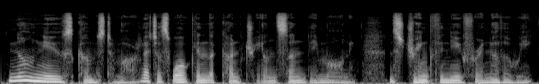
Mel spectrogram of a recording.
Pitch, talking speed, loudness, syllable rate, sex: 100 Hz, 235 wpm, -19 LUFS, 5.8 syllables/s, male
